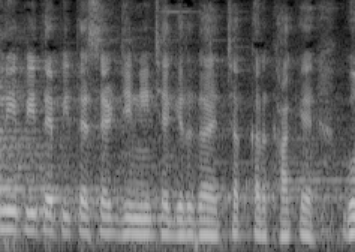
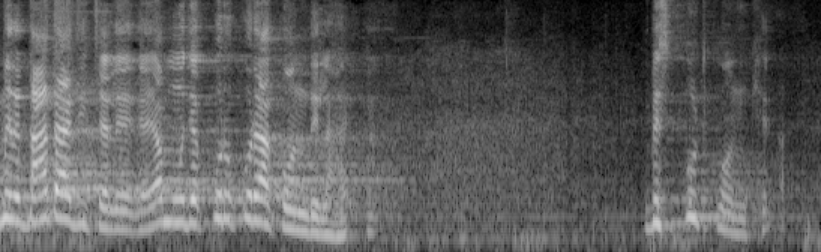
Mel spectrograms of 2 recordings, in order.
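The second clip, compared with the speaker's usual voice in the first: higher, louder child's whimper, lightly voiced; crying little grandson; 7 semitones higher, 5 dB louder than usual. Little grandson crying over grandfather, lightly voiced child. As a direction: play a small boy sobbing over his lost treats. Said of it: "छोटा सा पोता रो रहा था".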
